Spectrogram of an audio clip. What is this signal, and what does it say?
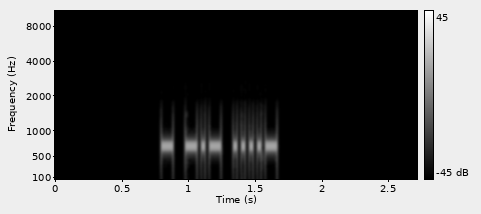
Morse code, heard as a keyed tone, about 40 wpm, 700 Hz. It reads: TK4
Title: Callsign Prefixes for Top 100 DXCC - 40wpm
